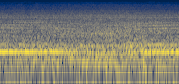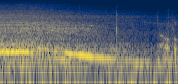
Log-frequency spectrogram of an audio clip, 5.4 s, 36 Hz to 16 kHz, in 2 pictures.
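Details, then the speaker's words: Kenmore Progressive 21614 canister vacuum after repair: mid-pitched power nozzle motor whine wavers and sags unevenly, then winds down; power head motor sounds rough, though suction works. "Oh, the power head motor doesn't sound great. This motor, wow, just sounds bad."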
